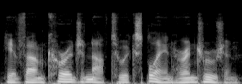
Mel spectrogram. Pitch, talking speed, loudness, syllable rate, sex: 95 Hz, 220 wpm, -15 LUFS, 6.5 syllables/s, male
